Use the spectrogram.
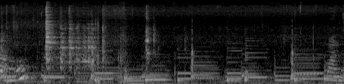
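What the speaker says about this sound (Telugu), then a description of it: "కలర్ కొంచెం చేంజ్ అయ్యేంత వరకు ఫ్రై చేసి" Soya chunks frying with coriander, cumin and chilli powders, a soft sizzle punctuated by repeated metallic clinks and scrapes of a spoon stirring against the pan, close and fairly quiet.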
